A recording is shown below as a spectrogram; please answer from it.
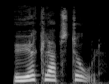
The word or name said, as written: øreklapstol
